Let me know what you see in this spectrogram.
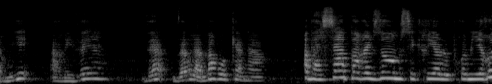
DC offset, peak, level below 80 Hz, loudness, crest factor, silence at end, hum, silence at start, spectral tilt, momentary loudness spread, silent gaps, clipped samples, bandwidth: under 0.1%; -18 dBFS; -80 dBFS; -34 LUFS; 16 dB; 0 s; none; 0 s; -4 dB/octave; 14 LU; none; under 0.1%; 16 kHz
